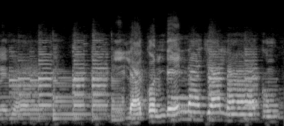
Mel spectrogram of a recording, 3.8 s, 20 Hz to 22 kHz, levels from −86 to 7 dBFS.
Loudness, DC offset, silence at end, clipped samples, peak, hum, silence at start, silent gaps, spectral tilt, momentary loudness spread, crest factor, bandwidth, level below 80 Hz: -18 LUFS; under 0.1%; 0 s; under 0.1%; -2 dBFS; none; 0 s; none; -2 dB/octave; 7 LU; 16 dB; 11 kHz; -74 dBFS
